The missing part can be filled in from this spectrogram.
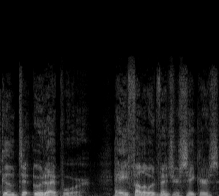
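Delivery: fast, rushed, pushy car-salesman patter. Reading a tour welcome in an audition: fast, pushed car salesman delivery. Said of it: "Sounds like a car salesman".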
